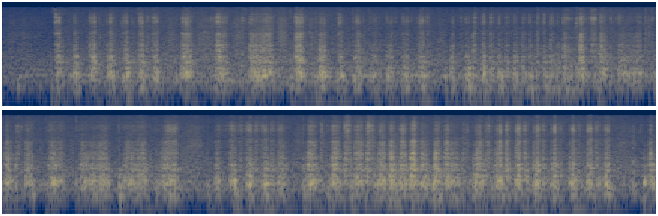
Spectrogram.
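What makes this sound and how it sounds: A metal dip-pen nib in a wooden holder, held by fingers, scratches ink lines across a large flat sheet of drawing paper lying on a solid table, the pen staying on the paper throughout. The sound is a steady, uneven run of dry, raspy scratching strokes with bright hiss and little low end, each stroke short and dying away quickly.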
